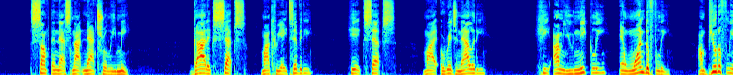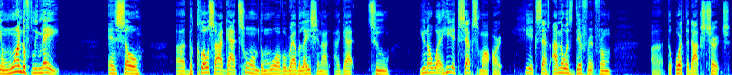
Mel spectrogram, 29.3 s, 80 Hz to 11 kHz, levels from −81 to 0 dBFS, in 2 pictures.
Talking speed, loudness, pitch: 120 wpm, -20 LUFS, 145 Hz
